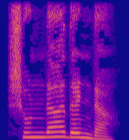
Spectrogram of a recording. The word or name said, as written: ಶುಂಡಾದಂಡ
